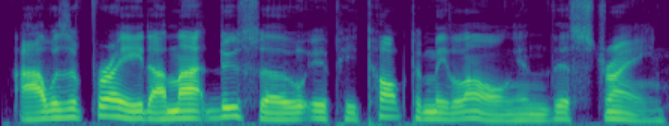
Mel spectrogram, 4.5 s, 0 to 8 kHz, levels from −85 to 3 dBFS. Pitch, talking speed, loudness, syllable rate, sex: 120 Hz, 215 wpm, -18 LUFS, 4.2 syllables/s, male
